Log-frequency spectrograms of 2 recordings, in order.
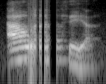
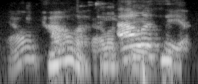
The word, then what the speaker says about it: Alethea: So my understanding is it was actually pronounced Alethea. Alethea.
